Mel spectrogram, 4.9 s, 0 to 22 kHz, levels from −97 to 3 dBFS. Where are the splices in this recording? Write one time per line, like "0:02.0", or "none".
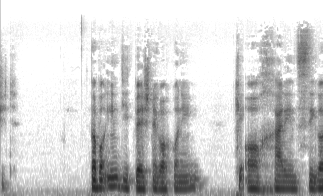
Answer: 0:03.6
